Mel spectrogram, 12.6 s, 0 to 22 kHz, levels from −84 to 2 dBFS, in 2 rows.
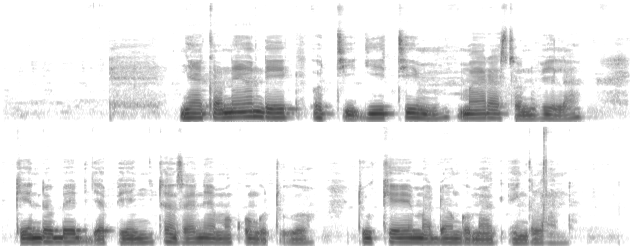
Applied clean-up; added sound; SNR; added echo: none; none; none; none.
